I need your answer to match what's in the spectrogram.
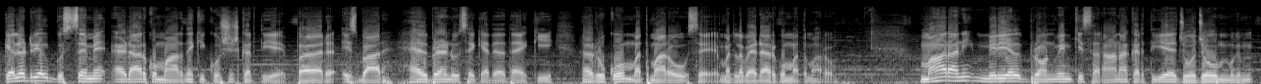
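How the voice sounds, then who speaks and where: Man, lowish voice, casual chatty episode-recap narrator. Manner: chatty retelling with frequent tag questions. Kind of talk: casual Hindi plot recap.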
